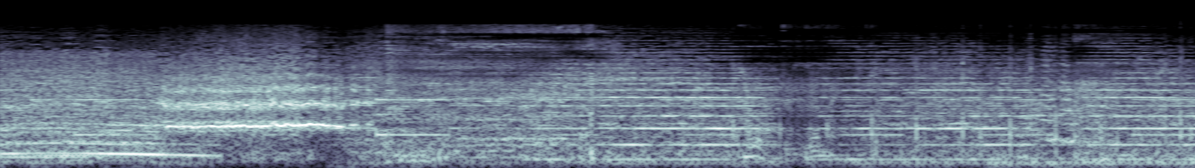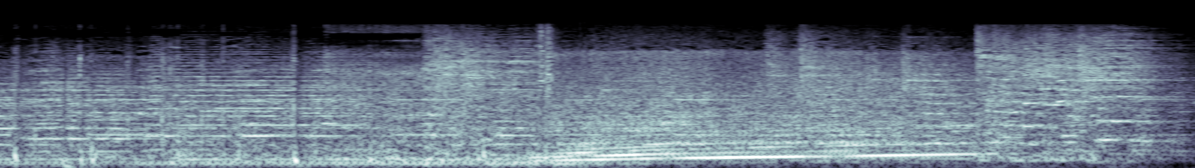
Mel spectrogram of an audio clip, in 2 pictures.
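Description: Tires screech in a long, loud skid as a car races, its engine revving and surging through rising and falling whines in a dubbed South Indian movie action scene, with no voices over it.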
